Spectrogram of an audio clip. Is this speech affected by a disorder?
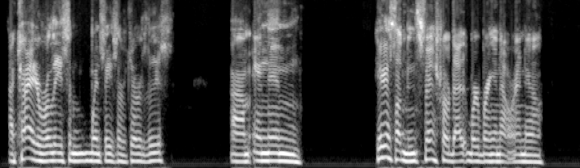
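Yes: cerebral palsy; from birth, special education throughout school, learned slower; age 43.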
